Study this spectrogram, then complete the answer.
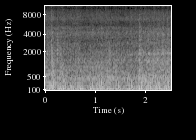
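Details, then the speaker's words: Cold car, started after sitting about a month with a new battery, idling: rough, shaky idle with a loose buzzing rattle over the engine note. The bumper and front panel are vibrating against the body. "That means it's the panel's rattling, as you can hear it stopped. Yeah, and there she is. It's actually the bumper that's rattling."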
